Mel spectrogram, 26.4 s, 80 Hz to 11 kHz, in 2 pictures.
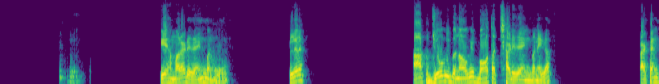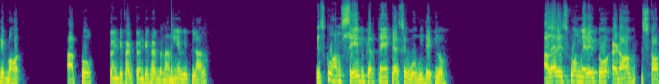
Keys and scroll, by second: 0.9 ctrl+r, 19.5 p, 20.5 F4.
